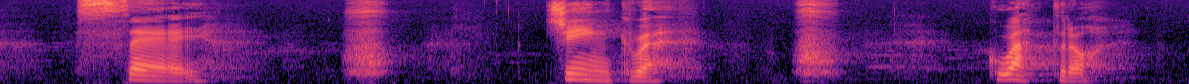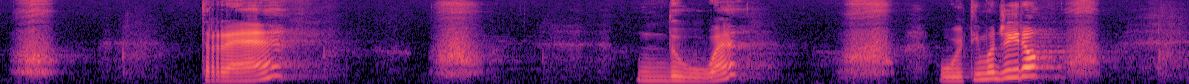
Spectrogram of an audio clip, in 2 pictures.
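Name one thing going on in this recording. A young woman calls out loudly and briskly in short bursts.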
